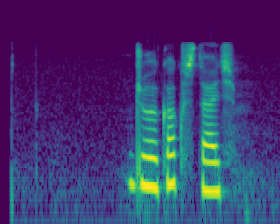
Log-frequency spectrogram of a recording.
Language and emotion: Russian, neutral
